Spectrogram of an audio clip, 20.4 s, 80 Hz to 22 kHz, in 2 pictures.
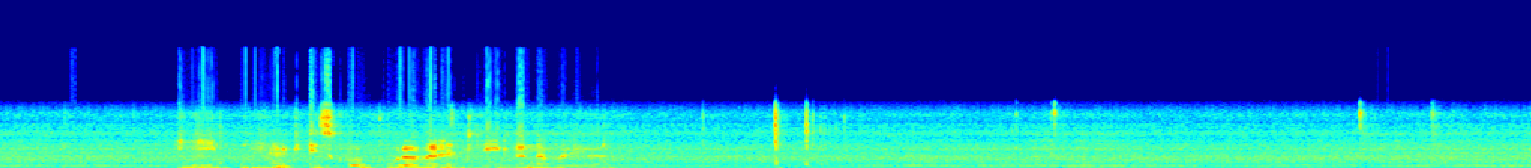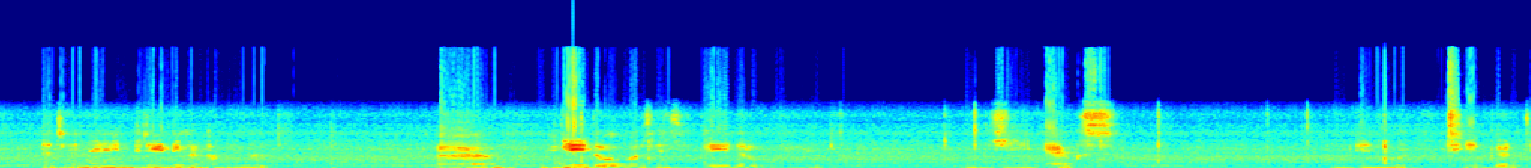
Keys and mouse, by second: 1.4 KP_1, 4.0 KP_Divide, 5.3 alt+z, 7.2-9.0 drag, 12.4-13.9 ctrl+KP_8, 15.7 g.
